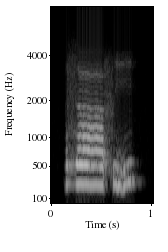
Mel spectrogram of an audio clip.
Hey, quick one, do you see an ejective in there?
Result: no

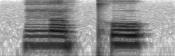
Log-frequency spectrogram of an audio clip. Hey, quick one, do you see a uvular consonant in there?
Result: no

